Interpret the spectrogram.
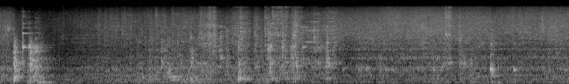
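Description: Julienned cabbage sizzling in hot oil in a saucepan as it is stirred, with a steady hiss and the small clicks and scrapes of the utensil. There is a loud clatter right at the start.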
